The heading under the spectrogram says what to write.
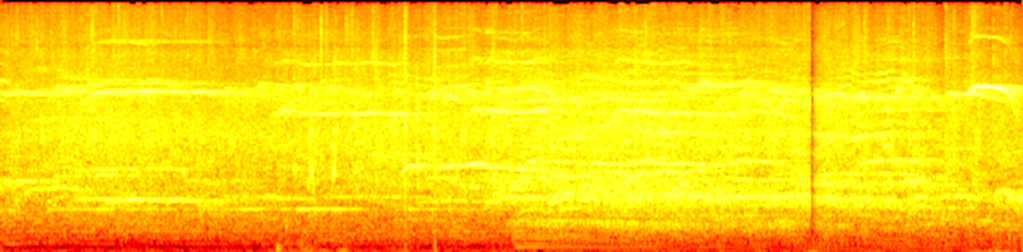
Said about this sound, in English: So clap your hands for him.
